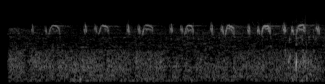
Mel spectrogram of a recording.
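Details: Bluethroat singing beautifully on a rainy late-May morning by water with grebes, coots and ducks: a rapid series of short high metallic chirps repeated about three per second over steady rain patter and drips.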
